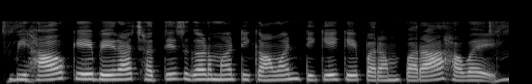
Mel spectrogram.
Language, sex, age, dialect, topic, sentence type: Chhattisgarhi, female, 25-30, Eastern, agriculture, statement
